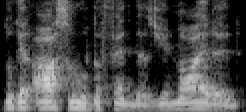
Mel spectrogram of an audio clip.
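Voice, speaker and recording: A man from Australia co-hosting a casual football podcast, animated and mocking rival fans, laughing often. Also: mid-range voice, brisk. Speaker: podcast co-host.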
